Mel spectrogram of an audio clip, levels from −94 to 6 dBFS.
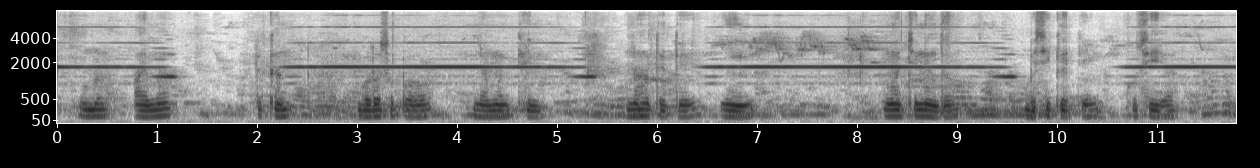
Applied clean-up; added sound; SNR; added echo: none; Wind instrument, woodwind instrument; 1 dB; none.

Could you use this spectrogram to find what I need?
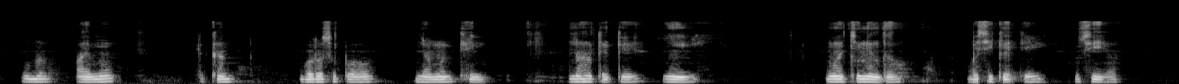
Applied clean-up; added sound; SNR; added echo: neural mask model DeepFilterNet 3.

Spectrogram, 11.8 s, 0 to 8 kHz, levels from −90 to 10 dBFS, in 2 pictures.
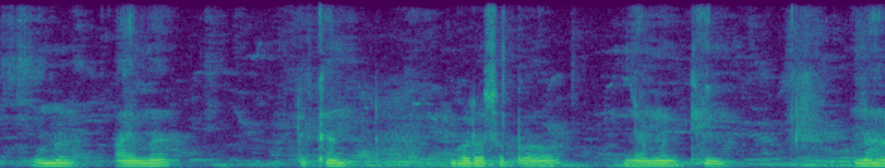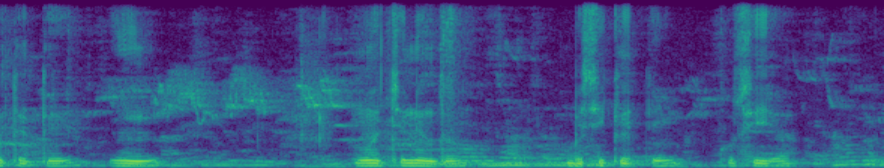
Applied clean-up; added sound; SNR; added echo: none; none; none; none.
